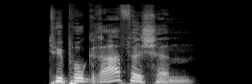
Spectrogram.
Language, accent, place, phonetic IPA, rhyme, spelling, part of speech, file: German, Germany, Berlin, [typoˈɡʁaːfɪʃm̩], -aːfɪʃm̩, typographischem, adjective, De-typographischem.ogg
- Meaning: strong dative masculine/neuter singular of typographisch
